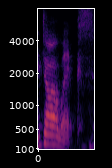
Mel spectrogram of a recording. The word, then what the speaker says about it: Dalek: Don't you say mean things about my Daleks. Right. And thank you for pronouncing it correctly, Daisy.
